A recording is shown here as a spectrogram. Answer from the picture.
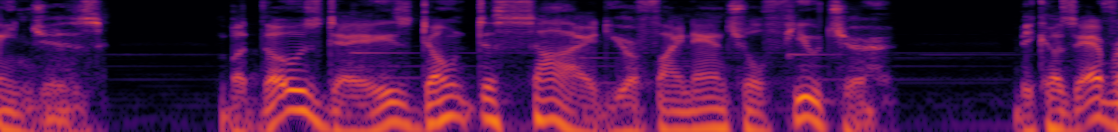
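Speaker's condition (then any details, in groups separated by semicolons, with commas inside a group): No condition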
